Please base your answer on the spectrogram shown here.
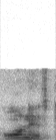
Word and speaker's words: honest: দেখো অনেস্ট, আমরা কিন্তু অনেস্ট অ দিয়ে উচ্চারণ করছি, ও দিয়ে, তাই এখানে অ্যান বসে।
